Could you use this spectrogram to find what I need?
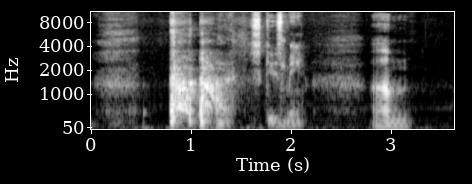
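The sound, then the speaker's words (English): Harsh coughing and throat clearing from a speaker whose voice has gone dry after running out of water: a few loud, sharp bursts in quick succession, then a short voiced clearing of the throat. “I'm already out of water here, so my voice, I might need to cough again.”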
